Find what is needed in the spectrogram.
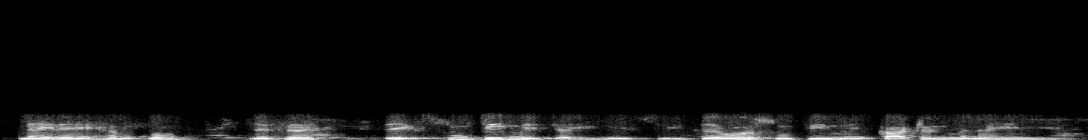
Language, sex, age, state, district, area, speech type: Hindi, male, 60+, Uttar Pradesh, Mirzapur, urban, conversation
